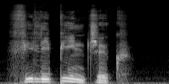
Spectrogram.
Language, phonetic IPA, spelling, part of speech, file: Polish, [ˌfʲilʲiˈpʲĩj̃n͇t͡ʃɨk], Filipińczyk, noun, Pl-Filipińczyk.ogg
